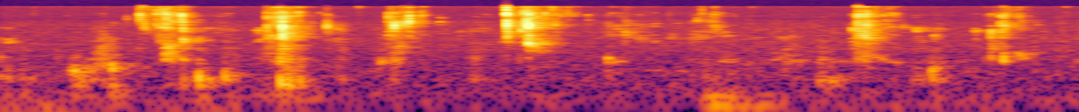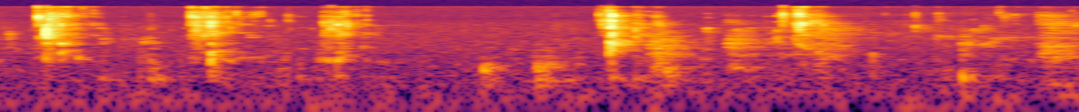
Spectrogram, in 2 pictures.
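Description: A person chewing a mouthful of rice and boiled egg with curry, with irregular short wet clicks, a few a second.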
